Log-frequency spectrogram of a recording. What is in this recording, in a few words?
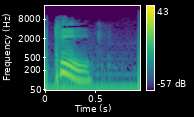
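"thi2", Teochew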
